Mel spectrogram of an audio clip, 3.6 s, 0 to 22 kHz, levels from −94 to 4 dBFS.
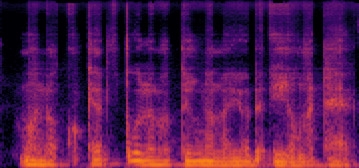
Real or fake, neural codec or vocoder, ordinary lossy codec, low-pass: fake; codec, 44.1 kHz, 2.6 kbps, DAC; none; none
